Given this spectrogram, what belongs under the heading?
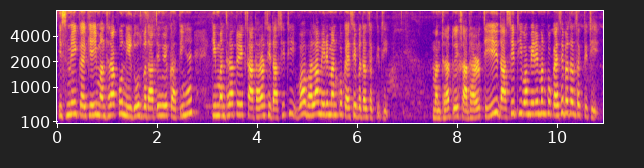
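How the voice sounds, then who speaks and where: High-voiced woman explaining Hindi poetry. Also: mellow. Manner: reads verse lines slowly, then explains in plain speech. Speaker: Hindi teacher.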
